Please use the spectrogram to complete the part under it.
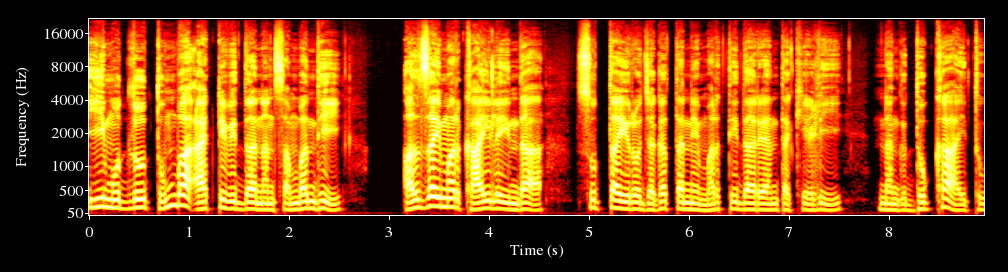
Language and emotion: Kannada, sad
